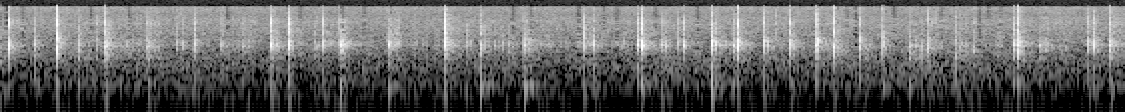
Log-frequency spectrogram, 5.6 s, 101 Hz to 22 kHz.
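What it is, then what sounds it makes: Cardboard cosmetic box. Fingernails tap rapidly along the length of a long, narrow, hollow printed cardboard cosmetic box, eyeliner-style packaging held horizontally. About 35 quiet, sharp, bright clicks with almost no ring come in an uneven, quick patter, with a hollow tone centered near 2.6 kHz.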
